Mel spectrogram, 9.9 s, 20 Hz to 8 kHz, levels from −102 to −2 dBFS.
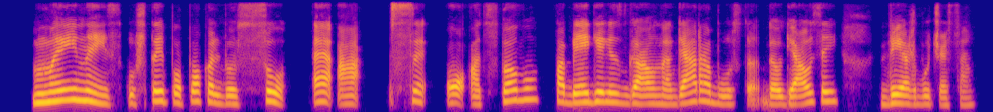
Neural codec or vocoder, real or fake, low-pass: codec, 16 kHz, 2 kbps, FreqCodec, larger model; fake; 7.2 kHz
